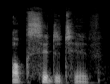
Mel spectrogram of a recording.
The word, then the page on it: oxidative: British English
